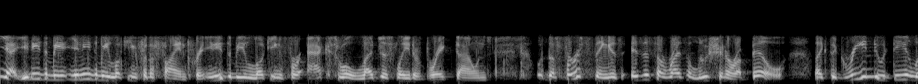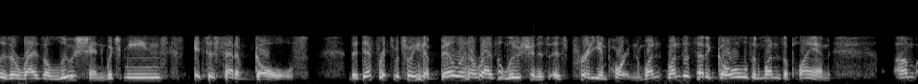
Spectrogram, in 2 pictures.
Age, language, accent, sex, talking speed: 40-59, English, American, male, 235 wpm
